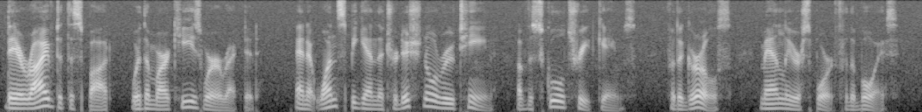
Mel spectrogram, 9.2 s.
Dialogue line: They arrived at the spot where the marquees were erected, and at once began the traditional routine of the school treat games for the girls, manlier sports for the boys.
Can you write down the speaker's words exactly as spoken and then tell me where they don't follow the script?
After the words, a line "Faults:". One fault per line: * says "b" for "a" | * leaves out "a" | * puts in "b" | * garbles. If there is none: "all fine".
They arrived at the spot where the marquees were erected, and at once began the traditional routine of the school treat games for the girls, manlier sport for the boys.
Faults:
* says "sport" for "sports"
